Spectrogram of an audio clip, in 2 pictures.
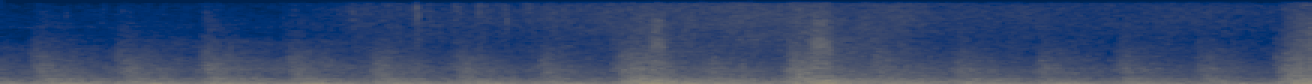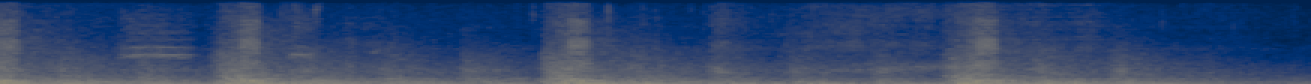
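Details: Dramatic orchestral music with deep timpani rolls and swelling strings; no animal voices can be picked out.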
